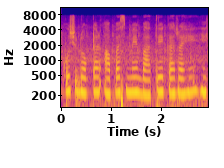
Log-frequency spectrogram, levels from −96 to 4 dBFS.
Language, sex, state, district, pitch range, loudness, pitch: Hindi, male, Madhya Pradesh, Dhar, 220-235 Hz, -11 LUFS, 230 Hz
